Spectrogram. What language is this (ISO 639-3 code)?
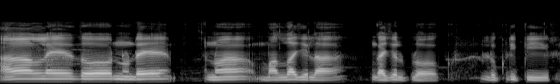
sat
